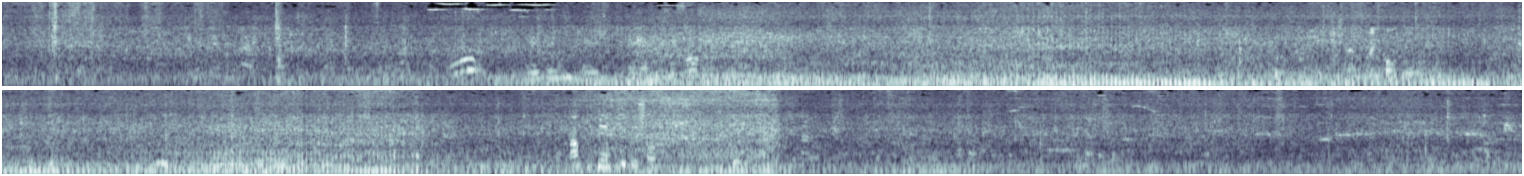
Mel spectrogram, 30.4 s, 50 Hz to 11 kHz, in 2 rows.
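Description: Roadside traffic: a motor vehicle engine running close by, building over the first ten seconds or so and easing after about 23 seconds, with people talking in the background.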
